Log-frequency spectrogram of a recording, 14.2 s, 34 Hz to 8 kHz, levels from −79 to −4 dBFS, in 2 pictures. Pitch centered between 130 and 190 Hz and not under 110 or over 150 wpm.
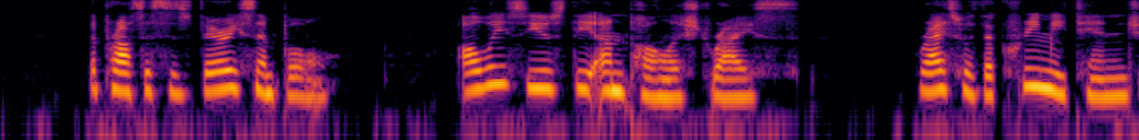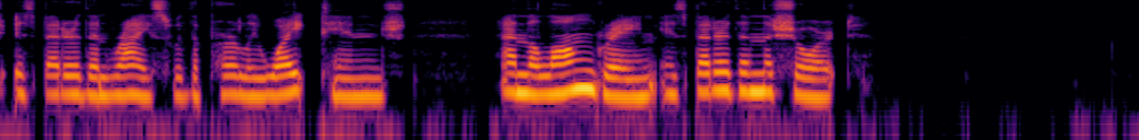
No: high, 215 Hz; average, 140 wpm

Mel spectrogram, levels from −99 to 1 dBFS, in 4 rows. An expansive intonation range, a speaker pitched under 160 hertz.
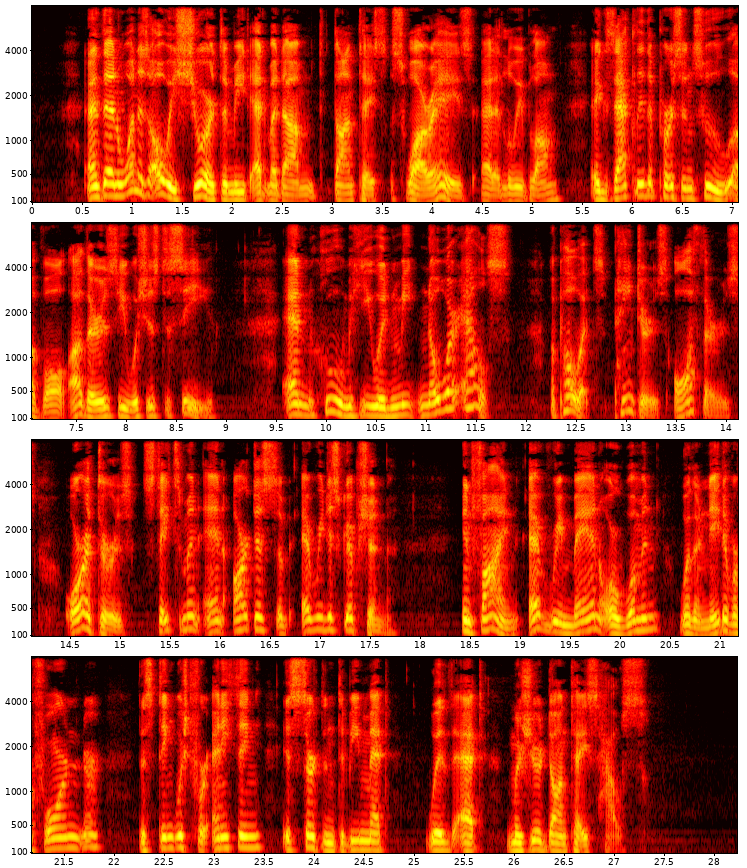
Yes: wide, 6.2 semitones; medium, 140 Hz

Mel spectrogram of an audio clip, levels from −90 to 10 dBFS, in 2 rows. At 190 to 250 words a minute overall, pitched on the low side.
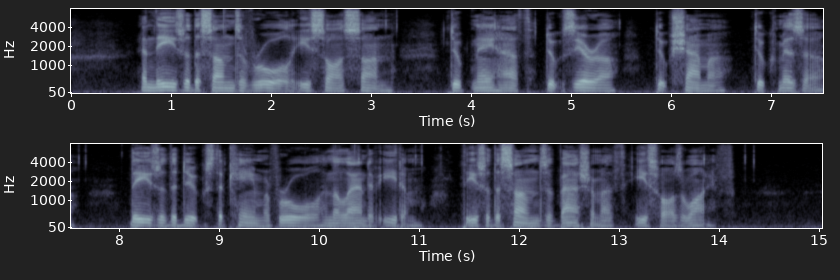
No: average, 155 wpm; low, 100 Hz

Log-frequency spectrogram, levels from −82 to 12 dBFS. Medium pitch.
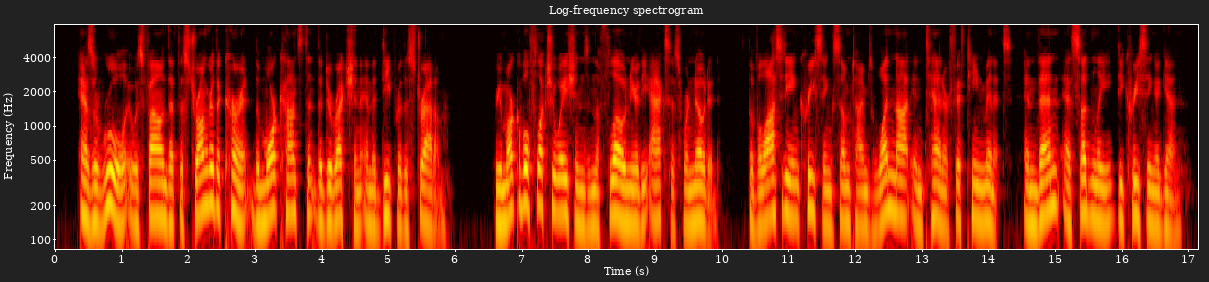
Yes: medium, 145 Hz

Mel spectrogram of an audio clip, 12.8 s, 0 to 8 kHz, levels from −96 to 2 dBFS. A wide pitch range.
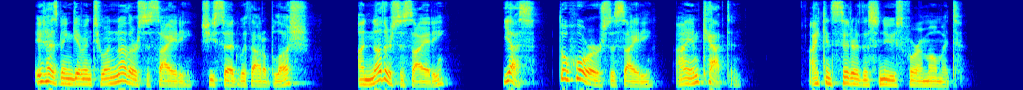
Yes: wide, 5.9 semitones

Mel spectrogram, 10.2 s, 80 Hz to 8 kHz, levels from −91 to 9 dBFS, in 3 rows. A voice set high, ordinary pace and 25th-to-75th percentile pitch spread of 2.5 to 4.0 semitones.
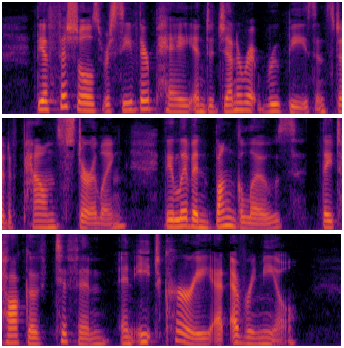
No: medium, 170 Hz; average, 155 wpm; average, 3.7 semitones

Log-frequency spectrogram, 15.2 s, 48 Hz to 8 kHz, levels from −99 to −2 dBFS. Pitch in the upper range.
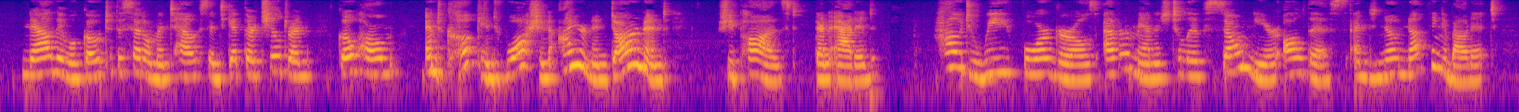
Yes: very high, 255 Hz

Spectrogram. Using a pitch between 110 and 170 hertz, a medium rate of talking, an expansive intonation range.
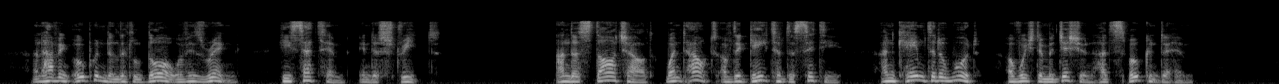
Yes: medium, 140 Hz; average, 190 wpm; wide, 6.4 semitones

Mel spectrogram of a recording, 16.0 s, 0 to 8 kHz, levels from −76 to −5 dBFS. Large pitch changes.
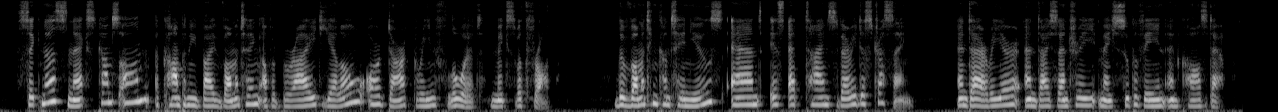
No: average, 3.8 semitones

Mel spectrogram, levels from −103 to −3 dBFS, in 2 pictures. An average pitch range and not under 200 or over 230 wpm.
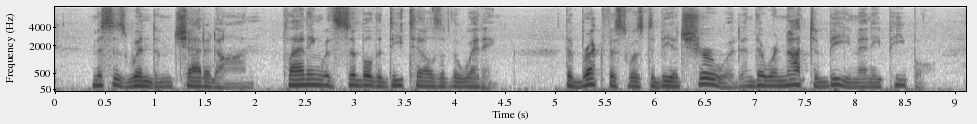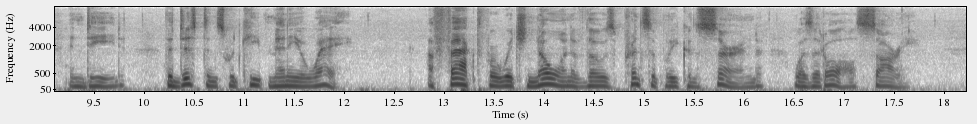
No: average, 4.2 semitones; average, 160 wpm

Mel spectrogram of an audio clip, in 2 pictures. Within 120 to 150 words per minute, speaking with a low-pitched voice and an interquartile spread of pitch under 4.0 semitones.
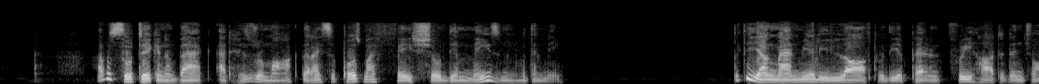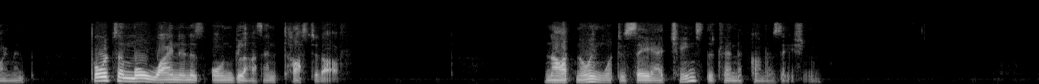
Yes: average, 145 wpm; low, 100 Hz; average, 2.8 semitones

